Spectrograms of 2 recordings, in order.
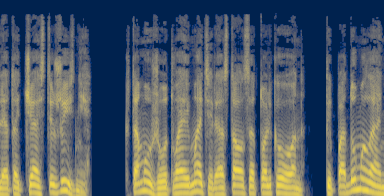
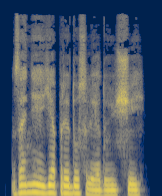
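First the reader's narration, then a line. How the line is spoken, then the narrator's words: Soft, smiling. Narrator (Russian): мягко улыбнулась Элла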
